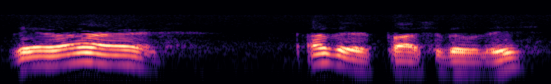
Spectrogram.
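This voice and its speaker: An actor playing an inquisitive, imaginative writer turned sleuth in a 1970s radio drama, musing in a theatrical, deliberate way. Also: male voice, medium pitch, sing-song. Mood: speculating. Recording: muffled, lo-fi old radio recording.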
